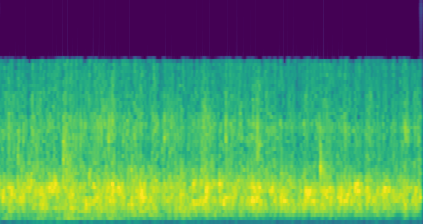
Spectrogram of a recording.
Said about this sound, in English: So before I do that, can I just have a big round of applause to everyone here at the Sam Wanamaker?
